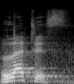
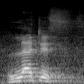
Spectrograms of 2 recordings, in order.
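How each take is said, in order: The two takes are said the same way.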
